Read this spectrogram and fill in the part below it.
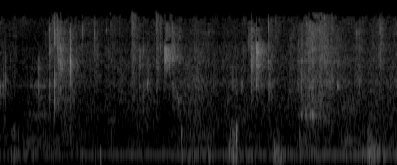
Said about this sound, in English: I'd love to munch instead. On a puff pastry in my hand.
